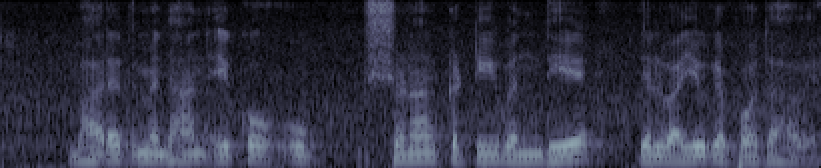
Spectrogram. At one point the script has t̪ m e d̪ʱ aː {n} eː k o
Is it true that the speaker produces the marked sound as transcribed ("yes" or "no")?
yes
